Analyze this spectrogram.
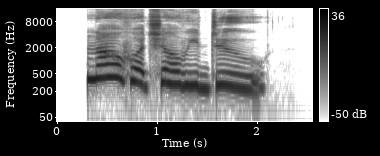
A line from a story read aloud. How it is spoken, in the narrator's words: Pippa whines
